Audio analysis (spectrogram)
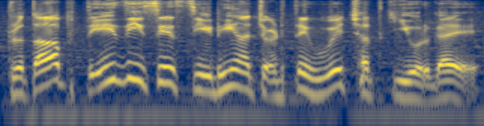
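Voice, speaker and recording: A man's voice: a little high, sing-song, normal speed. A man narrating a scripted audio story in the role of storyteller. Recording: background music under the voice.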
